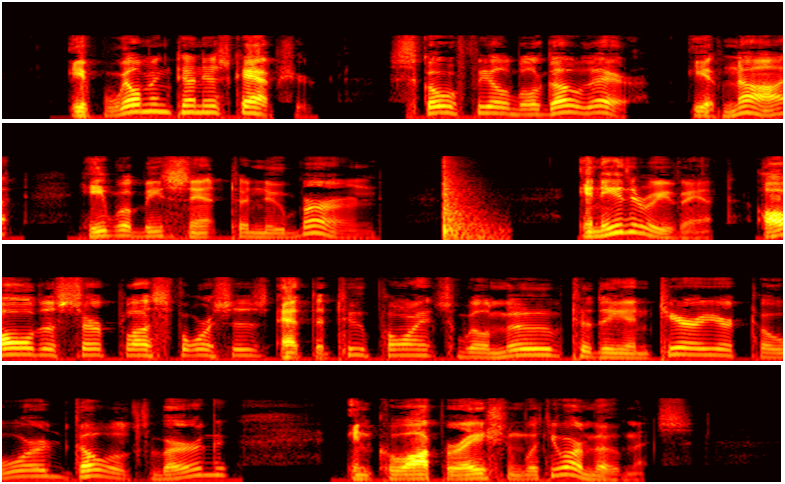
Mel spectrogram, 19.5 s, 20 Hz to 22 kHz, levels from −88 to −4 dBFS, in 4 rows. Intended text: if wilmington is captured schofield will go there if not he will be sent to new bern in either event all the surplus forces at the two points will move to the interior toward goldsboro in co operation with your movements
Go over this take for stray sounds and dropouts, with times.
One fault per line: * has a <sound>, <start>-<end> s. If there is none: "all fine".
* has a thud, 7.6-8.1 s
